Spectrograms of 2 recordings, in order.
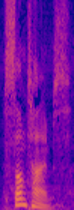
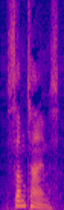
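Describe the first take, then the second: No difference in how they are said.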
